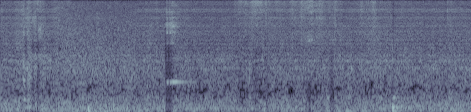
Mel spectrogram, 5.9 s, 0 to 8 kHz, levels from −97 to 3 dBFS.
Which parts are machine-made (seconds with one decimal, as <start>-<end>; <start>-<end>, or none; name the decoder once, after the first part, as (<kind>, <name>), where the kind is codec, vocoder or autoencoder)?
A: 0.0-0.7 (autoencoder, DAC-VAE); 1.7-5.9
